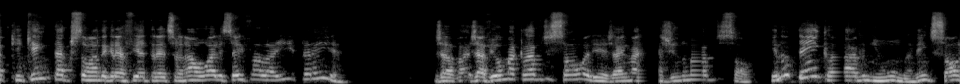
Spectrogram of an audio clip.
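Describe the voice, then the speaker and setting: A man with a fairly high, husky voice gives a music education lecture over a video call. He explains patiently and breaks into sung syllables and numbers to demonstrate. He is from Brazil. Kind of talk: online lecture with sung examples.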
